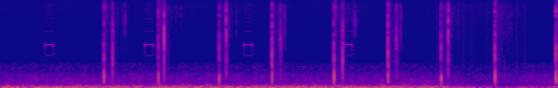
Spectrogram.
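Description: A man's footsteps tap steadily on a hard floor.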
